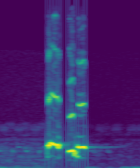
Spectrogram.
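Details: A single loud, quick bubbly phrase of two to three notes from a noisy Sooty-headed bulbul, otherwise quiet.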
